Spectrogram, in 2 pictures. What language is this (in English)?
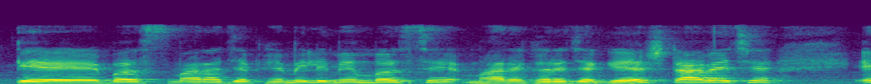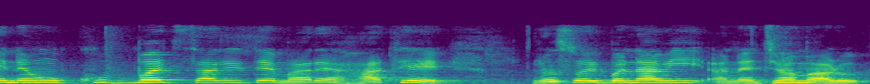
Gujarati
